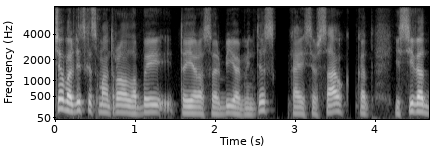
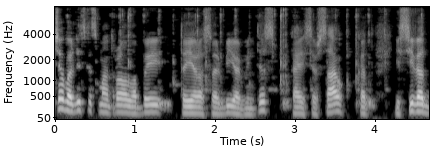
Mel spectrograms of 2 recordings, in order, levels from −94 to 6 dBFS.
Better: first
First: none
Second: noise reduction (classical method Wiener filter)

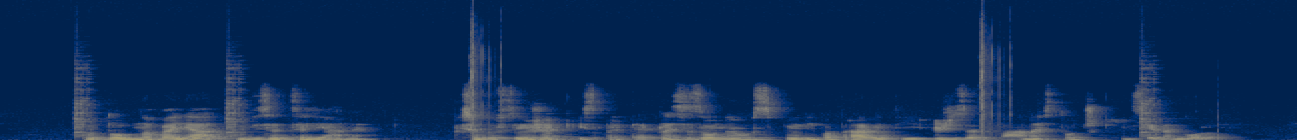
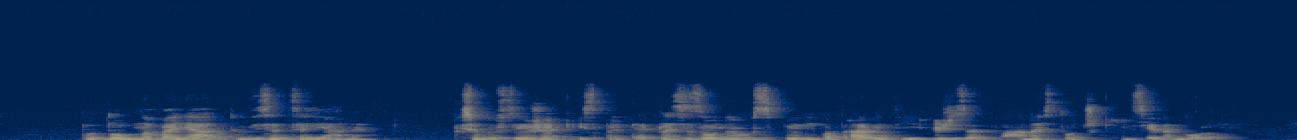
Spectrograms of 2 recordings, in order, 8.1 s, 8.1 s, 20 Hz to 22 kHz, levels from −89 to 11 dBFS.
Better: second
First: background sound (Tools + Fire); 16 dB below the speech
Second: none

